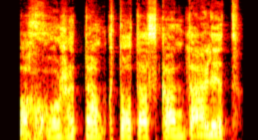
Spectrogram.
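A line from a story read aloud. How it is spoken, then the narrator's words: Whisper. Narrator (Russian): Прошептал он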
